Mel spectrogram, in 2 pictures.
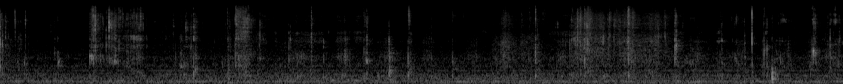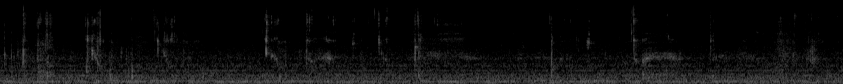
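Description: A person eating: crunching and chewing a ranch-dipped fried onion ring, then biting into and chewing a burrito, with irregular crisp mouth clicks throughout.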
